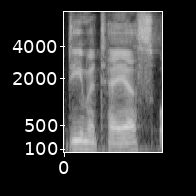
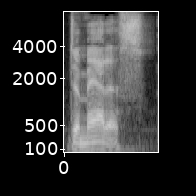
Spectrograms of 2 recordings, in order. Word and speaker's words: DeMatteis: DeMatteis or J.M. DeMatteis, kind of interchangeably. He doesn't mind either way. DeMatteis is the Italian pronunciation, but he has also gone by DeMatteis.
